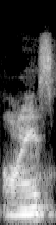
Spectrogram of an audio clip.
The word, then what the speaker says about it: honest: Okay, so it will be he is an honest man. It will be he is an honest man. H is pronounced here like oh. Okay, that's why H is not pronounced here.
